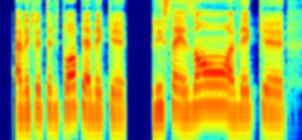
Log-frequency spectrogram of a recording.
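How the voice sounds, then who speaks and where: At a moderate pace, a normal speaking voice comes through in a dry, close sound with no echo and a very clean recording with a silent background. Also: woman. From Quebec, Lebel-sur-Quévillon (James Bay region). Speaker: podcast co-host and artist. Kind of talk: casual podcast chat.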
